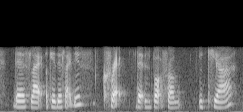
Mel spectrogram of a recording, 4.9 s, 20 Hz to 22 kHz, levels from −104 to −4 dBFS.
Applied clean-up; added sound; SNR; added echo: none; none; none; none.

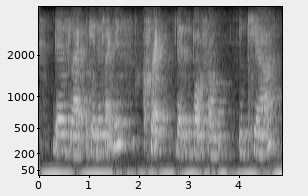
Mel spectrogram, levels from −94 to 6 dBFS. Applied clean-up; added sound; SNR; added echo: none; none; none; reverberation time 0.8 s.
